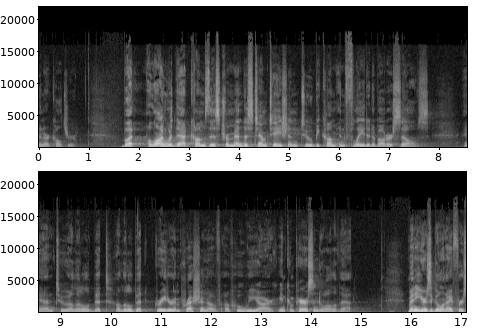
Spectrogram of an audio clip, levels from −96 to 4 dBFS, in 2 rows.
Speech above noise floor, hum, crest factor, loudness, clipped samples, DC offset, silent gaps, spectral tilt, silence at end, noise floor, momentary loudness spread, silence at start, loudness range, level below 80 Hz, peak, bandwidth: 32 dB; none; 22 dB; -27 LUFS; under 0.1%; under 0.1%; none; -5 dB/octave; 0 s; -58 dBFS; 15 LU; 0 s; 9 LU; -62 dBFS; -6 dBFS; 18 kHz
